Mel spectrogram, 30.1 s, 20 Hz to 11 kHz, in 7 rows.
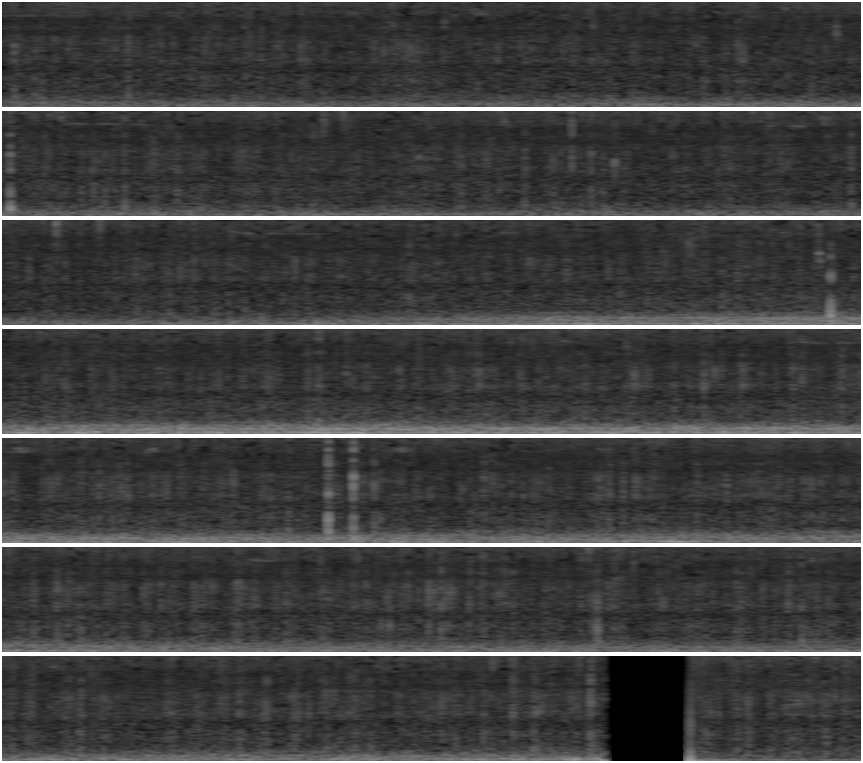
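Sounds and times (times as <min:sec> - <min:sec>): raindrop ticks: 0:00.0 - 0:30.0
steady rain hiss: 0:00.0 - 0:30.0
low rumble: 0:10.2 - 0:22.4.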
